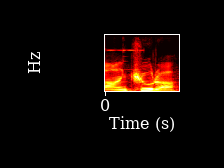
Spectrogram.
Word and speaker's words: Ἄγκυρα: En frigio y griego, Ἄγκυρα (pronunciado Ankura) significa ancla de barco.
